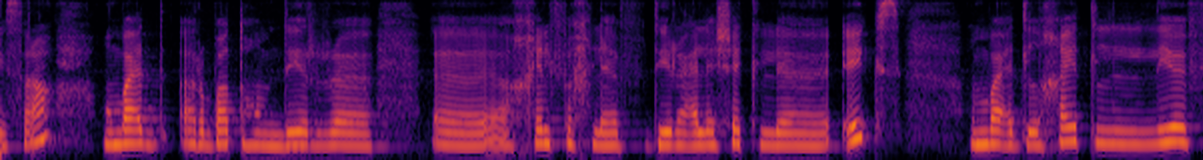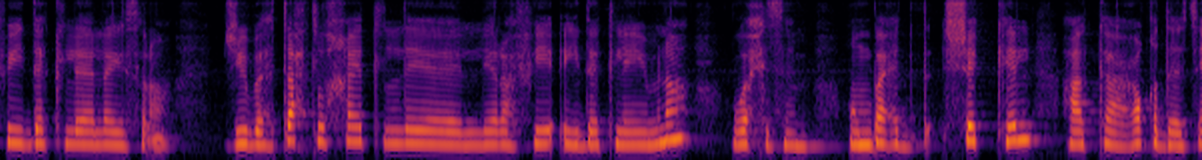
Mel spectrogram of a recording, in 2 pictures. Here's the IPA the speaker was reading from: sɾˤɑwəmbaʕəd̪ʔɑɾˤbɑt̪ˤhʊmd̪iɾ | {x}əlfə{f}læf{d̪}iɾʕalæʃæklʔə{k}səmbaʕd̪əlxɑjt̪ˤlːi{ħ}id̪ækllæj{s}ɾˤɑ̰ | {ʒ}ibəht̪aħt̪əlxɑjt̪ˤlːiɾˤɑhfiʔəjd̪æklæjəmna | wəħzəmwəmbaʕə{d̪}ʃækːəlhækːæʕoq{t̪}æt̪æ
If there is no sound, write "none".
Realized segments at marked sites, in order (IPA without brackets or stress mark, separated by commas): x, x, d̪, k, f, s, ʒ, d̪, d̪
